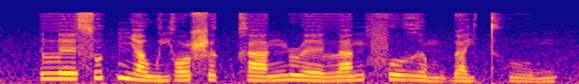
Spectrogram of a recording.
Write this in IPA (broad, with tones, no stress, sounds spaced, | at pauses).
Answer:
l ɛ˧ s u˦˥ t̚ ɲ a˨˩ w j ɔ˨˩˦ ʂ ə˨˩ k̚ x a˨˩˦ ŋ ɹ ɛ˨˩ l a˧˥ n f o˧ ɣ ə˨˩˨ m ɗ a˨˩ j t̪ʰ u˨˩˨ m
